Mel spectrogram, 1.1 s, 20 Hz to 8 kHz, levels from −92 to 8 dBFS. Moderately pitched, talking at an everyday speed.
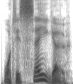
No: low, 110 Hz; average, 165 wpm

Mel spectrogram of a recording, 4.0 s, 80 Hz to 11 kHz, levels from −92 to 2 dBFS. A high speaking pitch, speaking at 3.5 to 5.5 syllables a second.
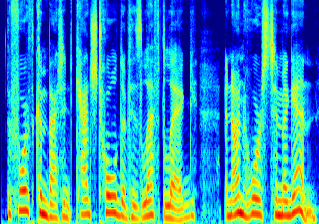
Yes: high, 205 Hz; 4.9 syllables/s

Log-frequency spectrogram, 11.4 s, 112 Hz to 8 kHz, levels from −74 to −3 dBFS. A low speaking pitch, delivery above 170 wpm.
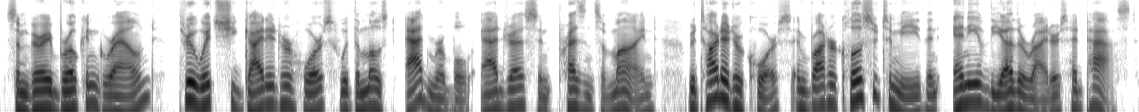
Yes: low, 125 Hz; average, 190 wpm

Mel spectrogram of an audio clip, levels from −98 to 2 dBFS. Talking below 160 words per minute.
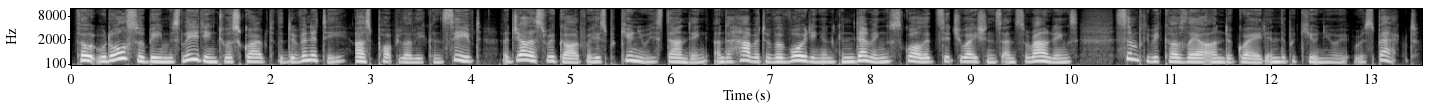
No: average, 185 wpm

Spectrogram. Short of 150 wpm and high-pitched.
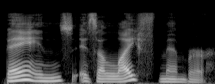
No: average, 140 wpm; medium, 150 Hz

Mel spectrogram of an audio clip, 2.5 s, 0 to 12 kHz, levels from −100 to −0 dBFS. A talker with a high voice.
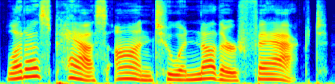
Yes: high, 210 Hz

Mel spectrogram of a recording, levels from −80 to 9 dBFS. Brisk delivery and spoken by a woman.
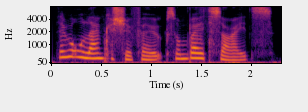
Yes: fast, 210 wpm; female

